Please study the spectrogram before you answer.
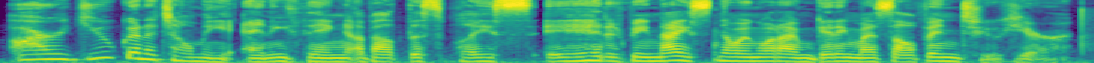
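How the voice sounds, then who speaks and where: A woman's voice: low-pitched, fairly quick, slight background noise, natural voice. A woman playing a wary, wry private investigator from the city, in audio drama dialogue and first-person narration. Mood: wary, probing.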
